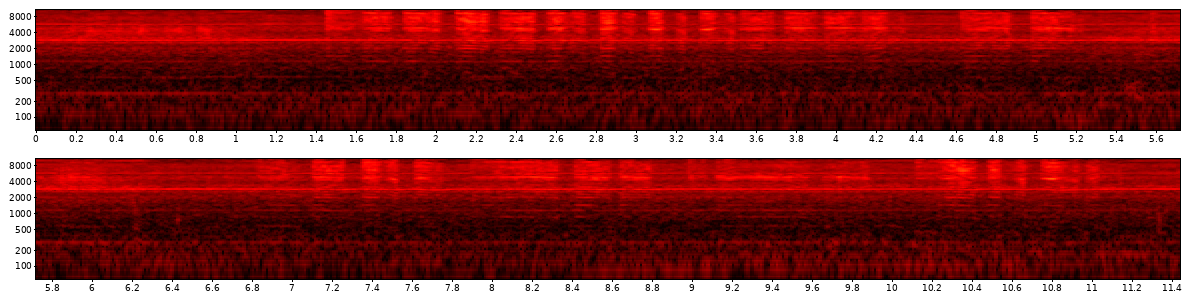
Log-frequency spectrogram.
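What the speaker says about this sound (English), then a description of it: "I'm still going to use the drills on top of here just to make sure it's nice" An electric nail drill smoothing gel nails and cuticles, a thin high buzz broken by rhythmic scraping passes that come in bursts and then ease off.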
